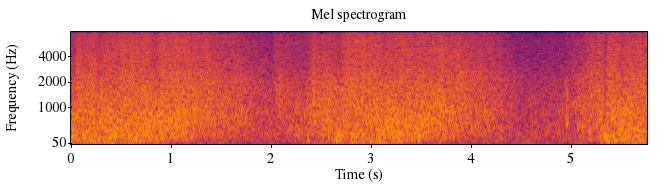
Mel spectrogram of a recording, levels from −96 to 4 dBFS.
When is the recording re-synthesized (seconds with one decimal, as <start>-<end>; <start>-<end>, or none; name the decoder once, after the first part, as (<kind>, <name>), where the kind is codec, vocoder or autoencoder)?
none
